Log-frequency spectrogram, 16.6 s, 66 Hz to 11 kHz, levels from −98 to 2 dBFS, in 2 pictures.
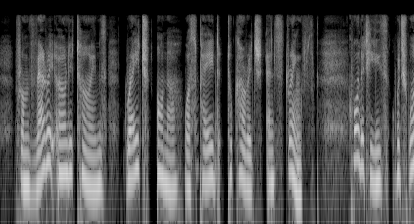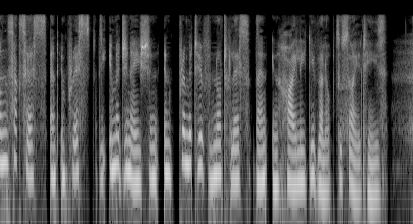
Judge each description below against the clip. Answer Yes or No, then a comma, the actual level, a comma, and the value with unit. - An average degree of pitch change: Yes, average, 4.0 semitones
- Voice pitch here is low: No, medium, 185 Hz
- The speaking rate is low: Yes, slow, 105 wpm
